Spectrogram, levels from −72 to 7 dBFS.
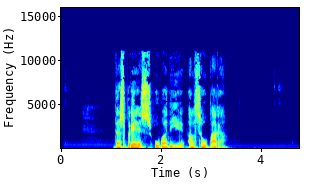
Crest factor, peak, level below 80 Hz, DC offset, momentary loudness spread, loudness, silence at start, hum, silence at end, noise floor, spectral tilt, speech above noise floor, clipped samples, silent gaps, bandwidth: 18 dB; 0 dBFS; -42 dBFS; under 0.1%; 12 LU; -15 LUFS; 1.05 s; 50 Hz at -45 dBFS; 1.5 s; -59 dBFS; -4 dB/octave; 44 dB; under 0.1%; none; 11.5 kHz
